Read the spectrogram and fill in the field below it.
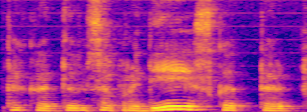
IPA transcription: kɐ kɐt ˈʊnˌsɑː prɐˈdʲiɛjeːs kɐt ˈtɐrp

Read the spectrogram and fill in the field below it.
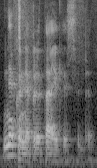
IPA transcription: ˈnʲiɛkoː nʲɛpʲrʲɪˈtɐɪkʲɪsʲɪ ˈbʲɛt

